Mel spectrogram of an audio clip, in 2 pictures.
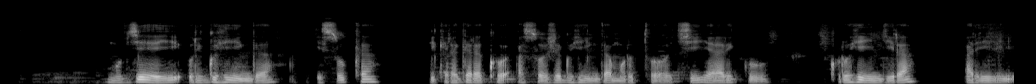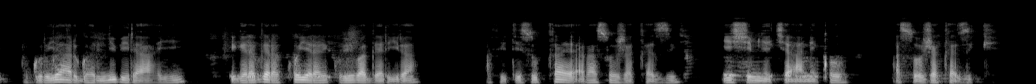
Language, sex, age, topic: Kinyarwanda, male, 18-24, agriculture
